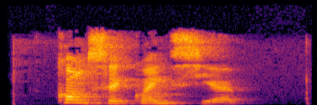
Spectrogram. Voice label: "consequência", portuguese

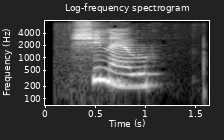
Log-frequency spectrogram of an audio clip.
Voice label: "chinelo", Portuguese

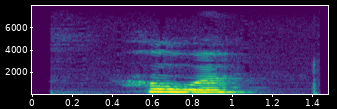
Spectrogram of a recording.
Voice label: "rua", portuguese

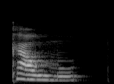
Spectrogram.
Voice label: "calmo", portuguese

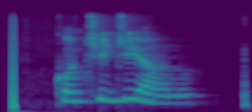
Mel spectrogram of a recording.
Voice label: "cotidiano", portuguese

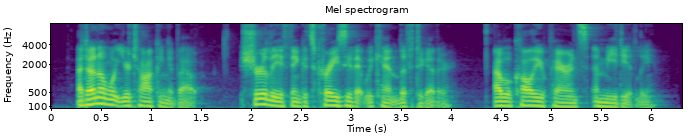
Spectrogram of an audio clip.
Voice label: English American Accent

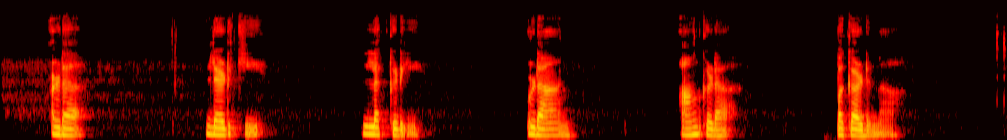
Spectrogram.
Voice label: r sound

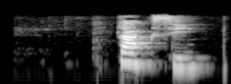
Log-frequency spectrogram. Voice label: "taxi", Portuguese

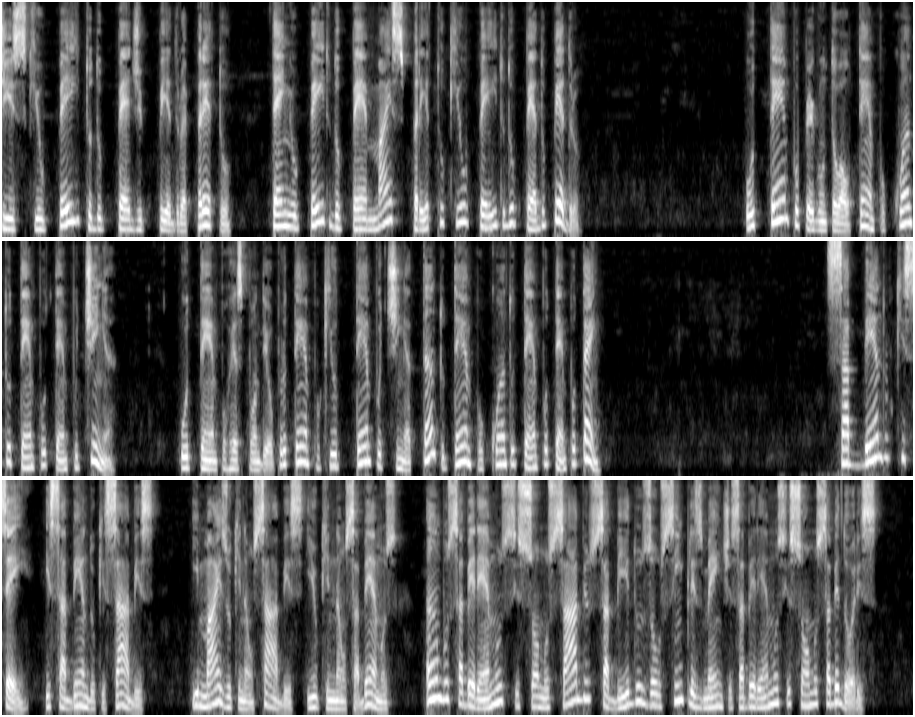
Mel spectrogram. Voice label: tongue twisters long, portuguese

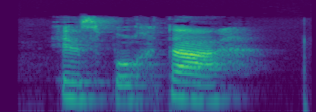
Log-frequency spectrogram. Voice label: "exportar", portuguese

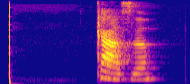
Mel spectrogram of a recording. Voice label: "casa", portuguese

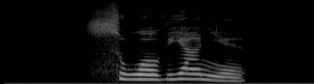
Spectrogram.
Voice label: "slowianie" Polish

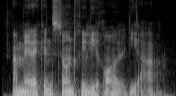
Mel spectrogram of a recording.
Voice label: American German r

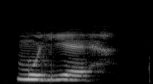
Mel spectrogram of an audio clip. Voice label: "mulher", portuguese

